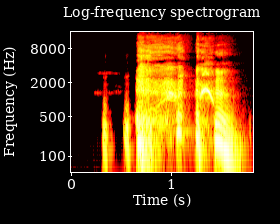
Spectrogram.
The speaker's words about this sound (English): Sorry about the cough, people.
